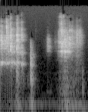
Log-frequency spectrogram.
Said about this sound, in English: Well, I had to roll twice for my clumsy, and my second one was a snake eyes.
